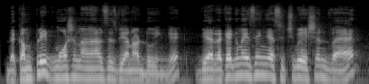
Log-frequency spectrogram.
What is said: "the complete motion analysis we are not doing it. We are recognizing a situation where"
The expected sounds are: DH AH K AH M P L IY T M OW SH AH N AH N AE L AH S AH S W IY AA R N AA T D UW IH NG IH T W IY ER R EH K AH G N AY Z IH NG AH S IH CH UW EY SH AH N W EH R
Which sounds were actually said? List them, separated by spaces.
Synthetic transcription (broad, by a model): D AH K AH M P L IY T M OW SH AH N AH N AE L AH S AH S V IY AA R N AA T D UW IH NG IH T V IY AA R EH K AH G N AY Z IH NG AH S IH CH UW EY SH AH N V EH R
